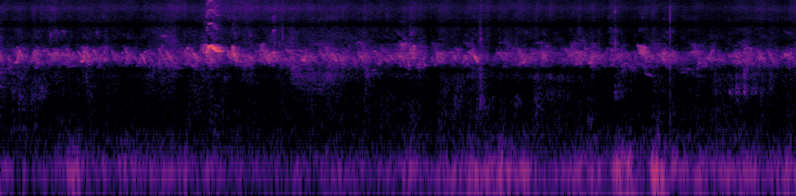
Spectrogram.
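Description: Chicken chicks chirp steadily in a brooder on a cold day after heavy rain, a dense high-pitched peeping chorus with no talking, ongoing throughout with a sharper call near the middle.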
